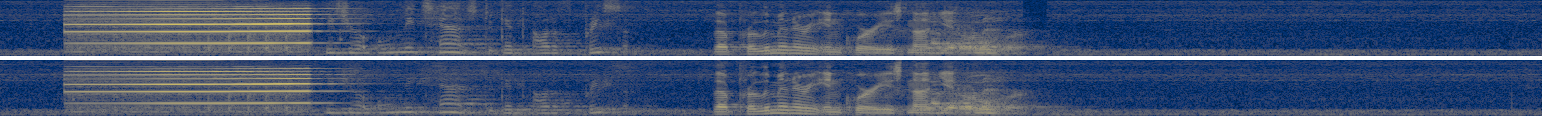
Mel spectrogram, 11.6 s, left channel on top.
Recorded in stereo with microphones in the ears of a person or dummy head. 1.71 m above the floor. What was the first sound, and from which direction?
A violin, 25° left (ahead or behind).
